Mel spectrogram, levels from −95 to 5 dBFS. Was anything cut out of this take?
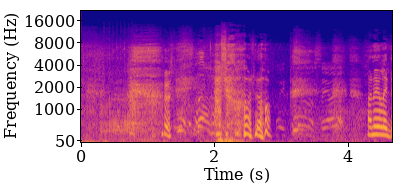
no; 0 cuts

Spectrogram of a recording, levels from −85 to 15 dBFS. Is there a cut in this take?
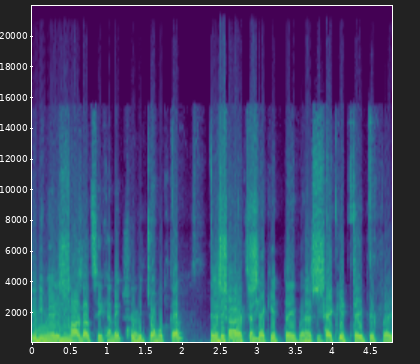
no; 0 cuts

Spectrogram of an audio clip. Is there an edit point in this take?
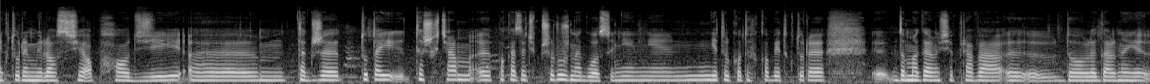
no; 0 cuts

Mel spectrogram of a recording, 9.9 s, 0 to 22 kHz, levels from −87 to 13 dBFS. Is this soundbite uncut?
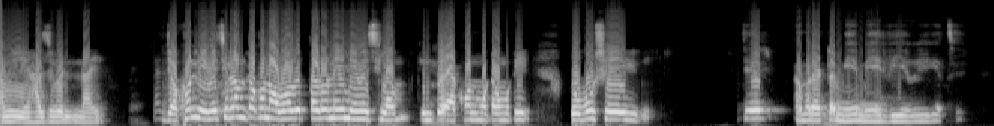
no; 2 cuts; at 1.6 s, 7.4 s

